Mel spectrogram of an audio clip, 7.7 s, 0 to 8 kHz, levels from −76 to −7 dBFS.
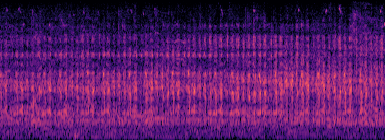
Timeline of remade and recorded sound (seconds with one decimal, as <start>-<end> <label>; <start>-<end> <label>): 0.0-7.7 recorded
